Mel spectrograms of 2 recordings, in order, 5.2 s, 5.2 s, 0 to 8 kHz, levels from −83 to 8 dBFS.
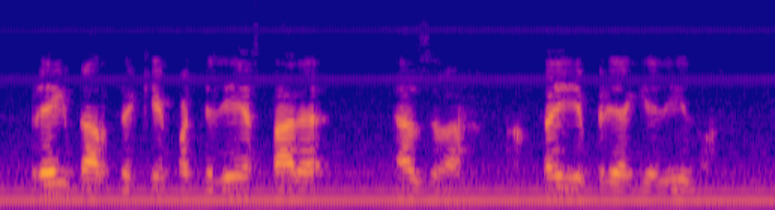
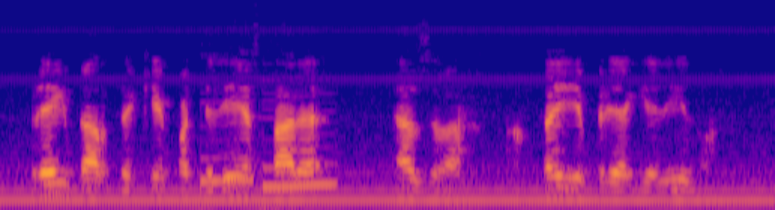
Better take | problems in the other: first | background sound (Guitar); 7 dB below the speech

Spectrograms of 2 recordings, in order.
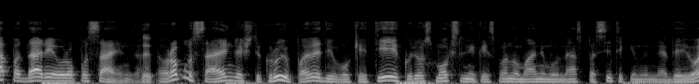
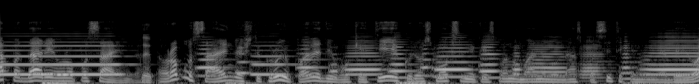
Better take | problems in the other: first | background sound (Brass instrument); 2 dB above the speech

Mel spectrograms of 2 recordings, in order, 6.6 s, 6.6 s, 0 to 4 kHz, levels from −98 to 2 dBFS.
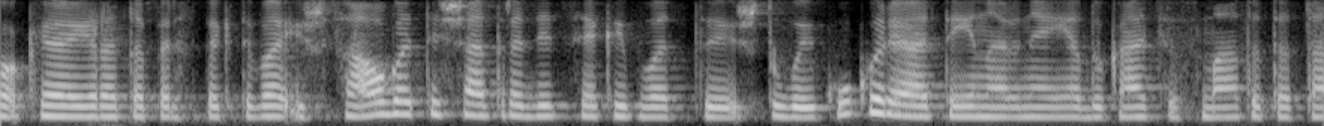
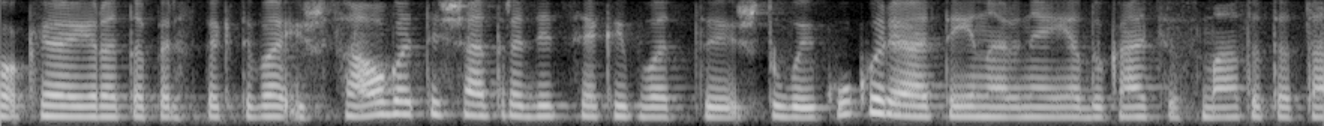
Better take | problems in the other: second | noise reduction (neural separator model SepFormer DNS4)

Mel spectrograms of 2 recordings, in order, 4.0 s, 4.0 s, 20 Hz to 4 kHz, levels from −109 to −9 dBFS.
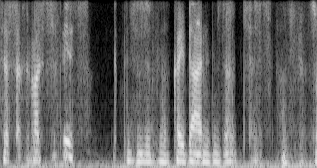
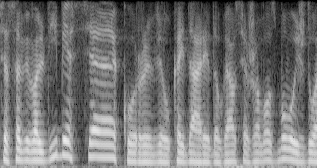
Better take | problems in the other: second | noise reduction (neural diffusion model UNIVERSE++)

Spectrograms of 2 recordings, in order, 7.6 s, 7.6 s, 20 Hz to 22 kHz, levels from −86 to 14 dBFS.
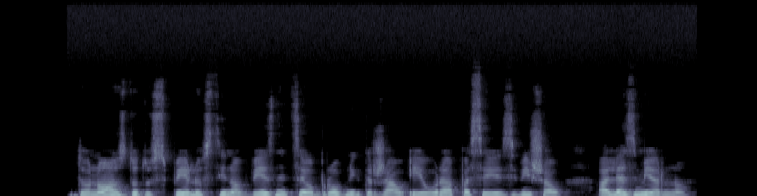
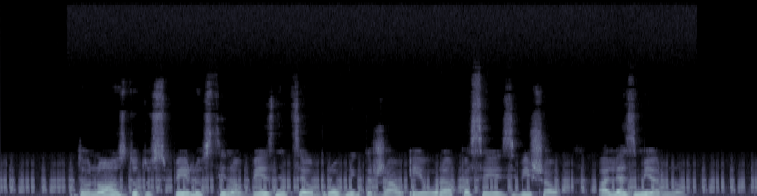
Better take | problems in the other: first | background sound (Insect); 14 dB below the speech

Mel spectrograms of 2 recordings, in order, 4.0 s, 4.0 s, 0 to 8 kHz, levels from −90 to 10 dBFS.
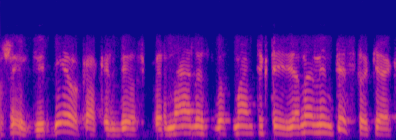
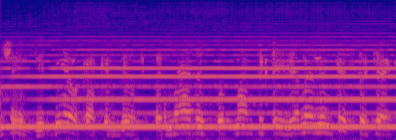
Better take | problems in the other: first | background sound (Wind instrument, woodwind instrument); 3 dB above the speech // room echo; dies away in 0.9 s

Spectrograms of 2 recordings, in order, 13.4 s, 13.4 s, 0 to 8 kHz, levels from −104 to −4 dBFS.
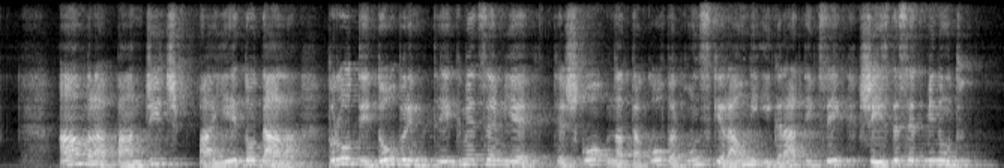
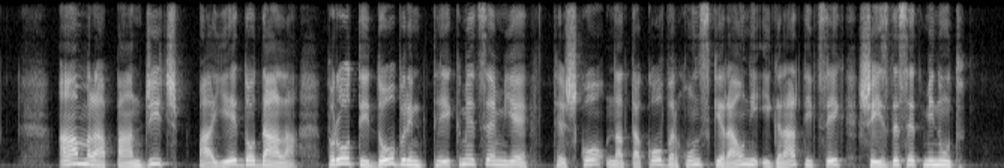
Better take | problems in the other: second | room echo; dies away in 0.8 s

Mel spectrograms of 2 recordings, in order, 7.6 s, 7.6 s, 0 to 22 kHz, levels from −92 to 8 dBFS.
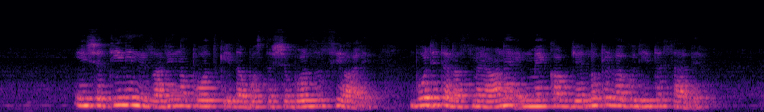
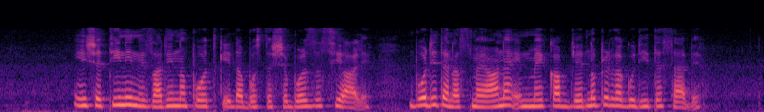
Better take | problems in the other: second | room echo; dies away in 0.5 s

